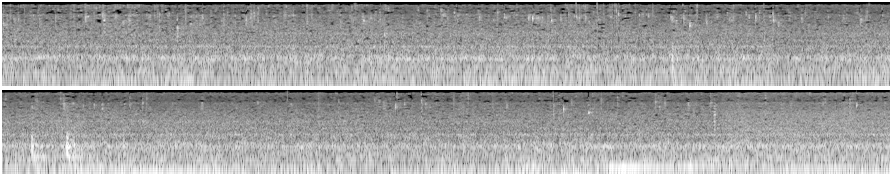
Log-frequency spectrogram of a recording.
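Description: Julienned ginger sizzling in hot cooking oil in a pot while it is stirred with a silicone spatula: a steady crackling hiss with a few soft knocks of the spatula. The ginger is being sautéed until lightly browned.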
